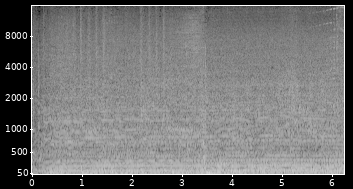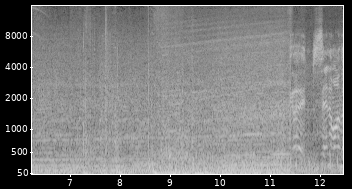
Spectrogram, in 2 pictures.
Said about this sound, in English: Now you can let the supercharged V8 do the talking.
